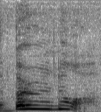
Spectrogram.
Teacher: the end moves over so you'll hear burn off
